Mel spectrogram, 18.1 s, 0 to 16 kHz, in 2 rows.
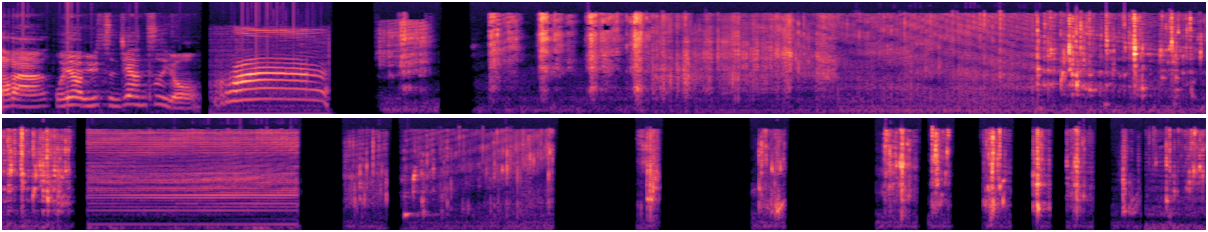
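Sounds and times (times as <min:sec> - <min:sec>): electric frother humming: 0:09.7 - 0:11.3.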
